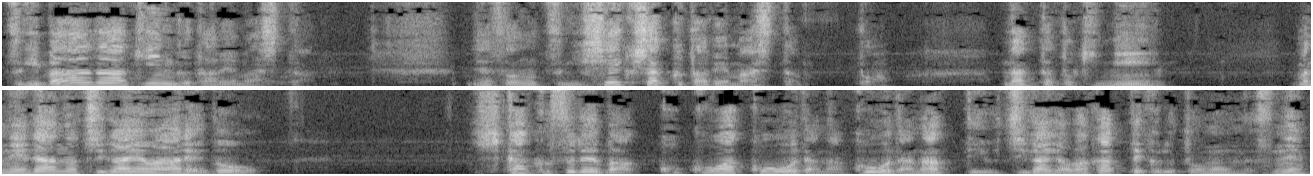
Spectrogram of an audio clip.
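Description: Speaking at a fairly quick pace, a man with a medium pitch makes very wide pitch swings and takes long, frequent pauses. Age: 40s. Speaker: office worker and aspiring manga artist. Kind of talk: solo podcast monologue.

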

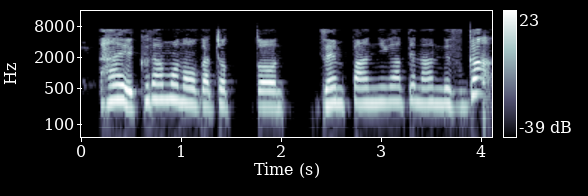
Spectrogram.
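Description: A woman speaks at a moderate pace in a high voice. Her tone is slightly mellow, with ordinary pitch variation.

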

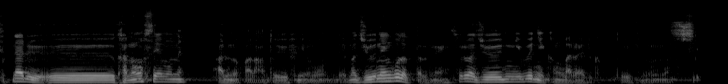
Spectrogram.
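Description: The voice moves at a very fast pace through very wide pitch swings. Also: man. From Japan. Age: 30s. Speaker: podcaster. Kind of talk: solo improvised monologue. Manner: hesitant, many fillers.

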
